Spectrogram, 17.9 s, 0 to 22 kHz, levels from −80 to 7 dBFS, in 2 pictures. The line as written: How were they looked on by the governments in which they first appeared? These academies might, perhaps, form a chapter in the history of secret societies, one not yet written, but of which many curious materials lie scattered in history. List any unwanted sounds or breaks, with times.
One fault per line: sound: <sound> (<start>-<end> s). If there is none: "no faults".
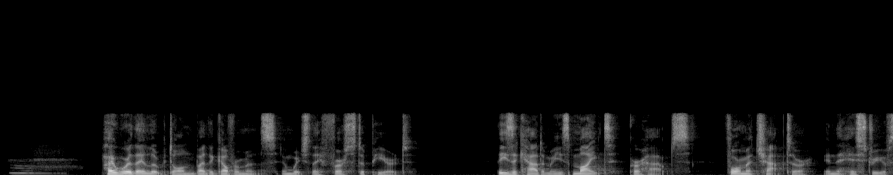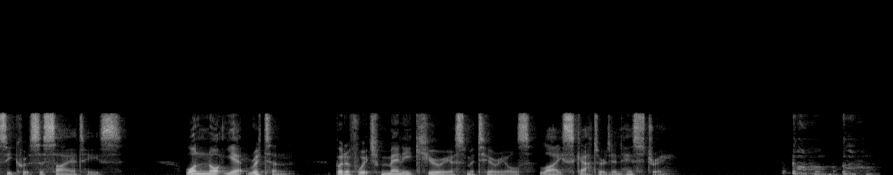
sound: sigh (0.1-0.9 s)
sound: cough (16.8-17.8 s)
